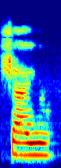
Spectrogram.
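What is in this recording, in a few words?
"shayo", Nigerian Pidgin, female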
